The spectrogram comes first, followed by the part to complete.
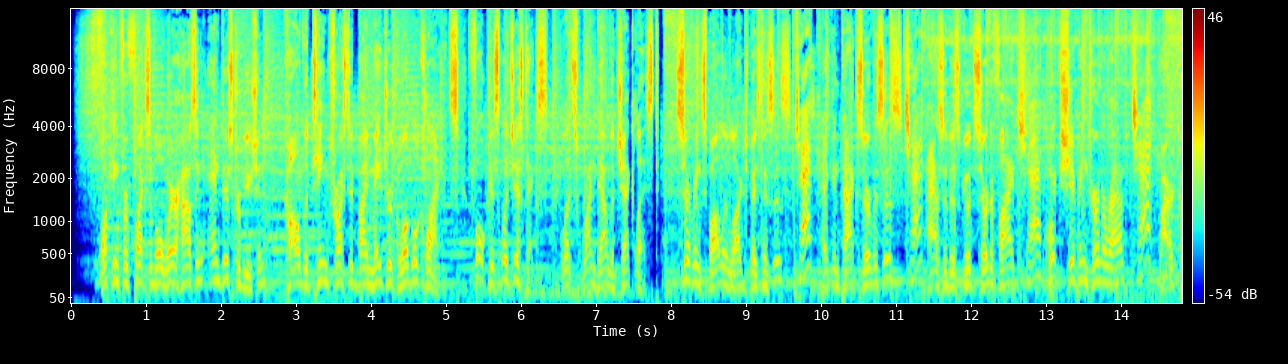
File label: radio ad; focuslogistics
